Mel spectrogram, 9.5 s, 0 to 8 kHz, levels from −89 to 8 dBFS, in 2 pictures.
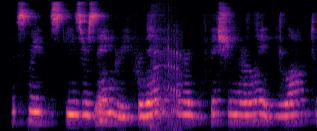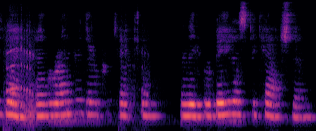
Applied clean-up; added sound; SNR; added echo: neural mask model DeepFilterNet 3.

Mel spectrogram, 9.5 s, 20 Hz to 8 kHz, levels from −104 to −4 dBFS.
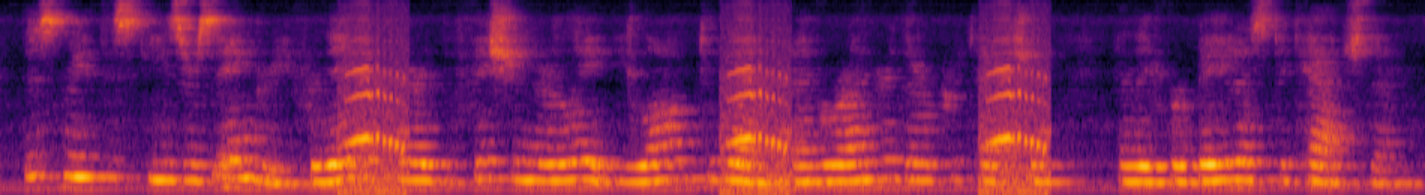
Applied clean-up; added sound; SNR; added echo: none; Bird; 0 dB; reverberation time 0.6 s.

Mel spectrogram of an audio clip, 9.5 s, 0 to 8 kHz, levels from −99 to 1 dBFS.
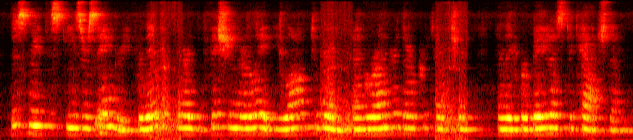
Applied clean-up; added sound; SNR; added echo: neural separator model SepFormer DNS4.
